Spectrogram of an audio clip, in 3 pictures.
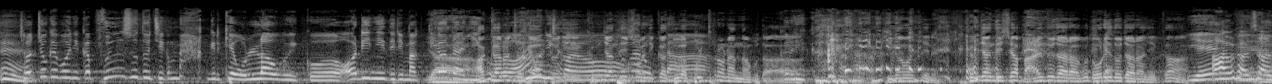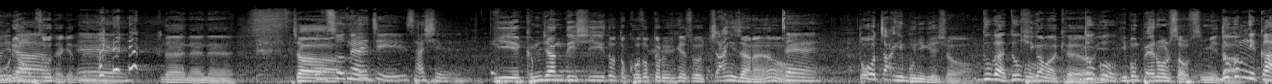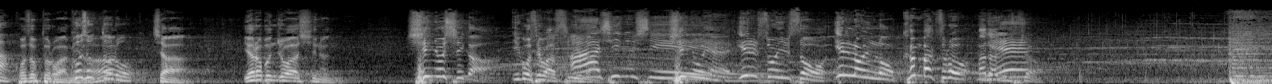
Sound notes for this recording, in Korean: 유쾌한 만남 공개방송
